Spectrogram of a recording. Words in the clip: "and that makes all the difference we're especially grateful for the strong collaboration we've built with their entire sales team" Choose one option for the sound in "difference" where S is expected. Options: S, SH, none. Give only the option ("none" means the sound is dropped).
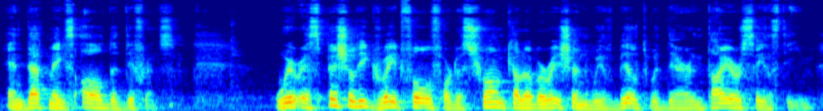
S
